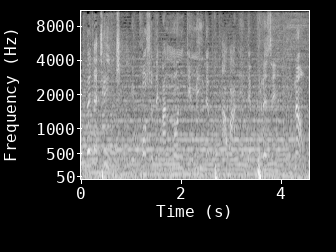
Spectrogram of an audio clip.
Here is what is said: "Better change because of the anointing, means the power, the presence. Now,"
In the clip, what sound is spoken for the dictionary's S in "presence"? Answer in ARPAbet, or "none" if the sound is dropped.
none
